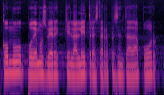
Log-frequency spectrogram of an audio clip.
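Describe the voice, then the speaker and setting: A man's voice: medium pitch, flat delivery, moderate pace, darkish tone, clear, resonant tone. A man teaching a Bible class, speaking earnestly and directly to the listener, and leading a prayer. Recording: long reverb.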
